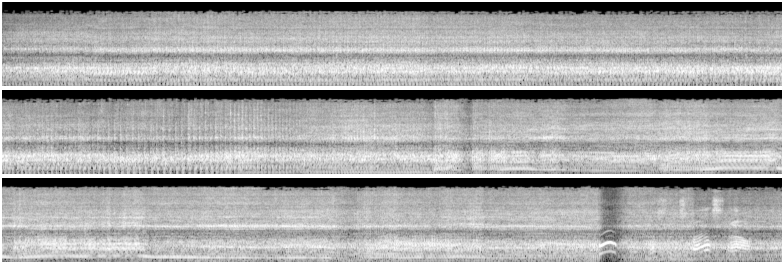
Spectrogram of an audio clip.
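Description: An engine drones and revs up and down as a quad bike rides along.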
